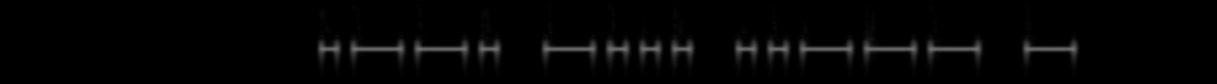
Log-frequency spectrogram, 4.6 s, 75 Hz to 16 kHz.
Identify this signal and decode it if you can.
Morse code, heard as a keyed tone, about 20 wpm, 700 Hz. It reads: PB2T
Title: 2023 SOTA Activator Call Signs - 20wpm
